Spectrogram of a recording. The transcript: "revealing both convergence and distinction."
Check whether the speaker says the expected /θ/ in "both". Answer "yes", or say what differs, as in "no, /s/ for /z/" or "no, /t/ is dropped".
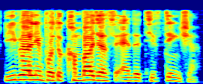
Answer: no, /t/ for /θ/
